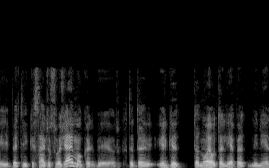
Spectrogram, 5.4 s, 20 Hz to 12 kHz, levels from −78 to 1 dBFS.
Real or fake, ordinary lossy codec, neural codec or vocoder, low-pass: real; AAC, 32 kbps; none; 7.2 kHz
